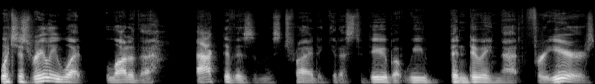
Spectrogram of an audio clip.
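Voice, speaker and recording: In a western Canadian accent, a man speaks on a very clean recording with a silent background. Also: dry, close sound with no echo. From Manitoba and Alberta, Canada. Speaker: police chief. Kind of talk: interview.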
